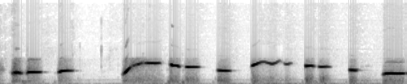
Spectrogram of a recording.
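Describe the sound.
Someone whistles the Andy Griffith theme tune, a cheerful, bouncy melody in clear tones and short phrases separated by brief pauses, with a faint breathy edge and no talking.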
